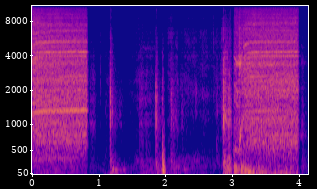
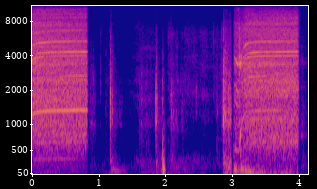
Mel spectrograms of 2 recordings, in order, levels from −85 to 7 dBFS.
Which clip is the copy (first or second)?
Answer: first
